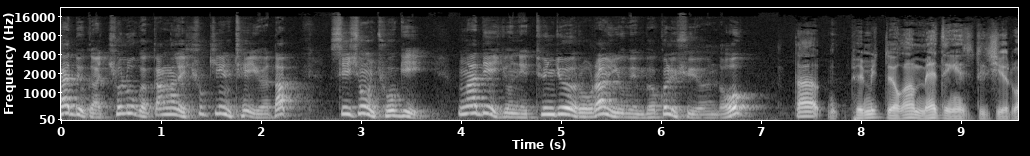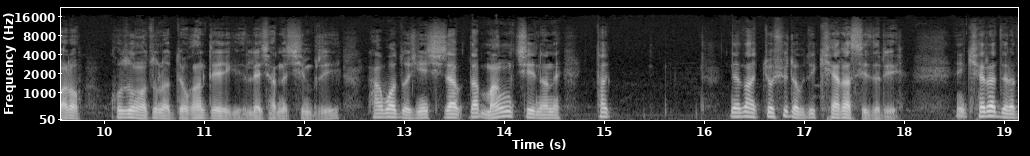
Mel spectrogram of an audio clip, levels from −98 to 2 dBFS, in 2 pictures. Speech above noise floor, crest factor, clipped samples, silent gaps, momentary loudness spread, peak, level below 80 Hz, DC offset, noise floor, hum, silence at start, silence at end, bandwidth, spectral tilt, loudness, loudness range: 37 dB; 20 dB; under 0.1%; none; 11 LU; -4 dBFS; -50 dBFS; under 0.1%; -60 dBFS; none; 0 s; 0 s; 17 kHz; -5.5 dB/octave; -24 LUFS; 4 LU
